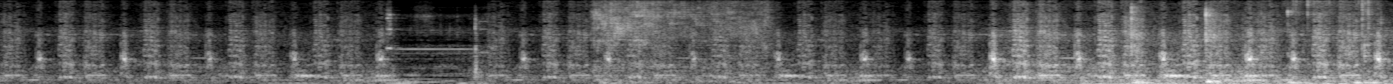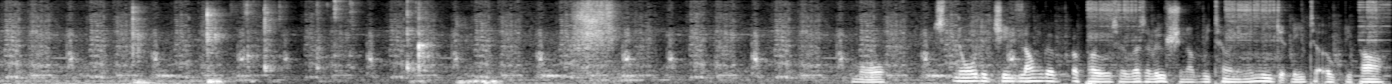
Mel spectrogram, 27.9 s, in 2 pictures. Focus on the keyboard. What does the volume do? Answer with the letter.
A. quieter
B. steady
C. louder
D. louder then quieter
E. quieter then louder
E.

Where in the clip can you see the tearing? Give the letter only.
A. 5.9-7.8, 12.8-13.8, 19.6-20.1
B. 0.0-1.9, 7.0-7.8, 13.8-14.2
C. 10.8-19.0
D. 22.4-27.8
A.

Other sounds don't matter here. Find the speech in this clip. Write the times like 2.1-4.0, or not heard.
22.4-27.8.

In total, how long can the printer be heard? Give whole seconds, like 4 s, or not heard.
28 s.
